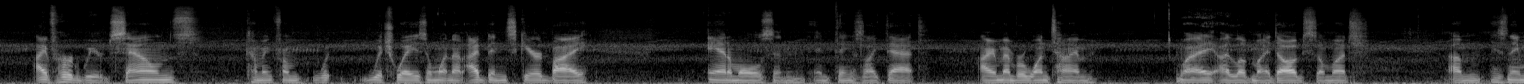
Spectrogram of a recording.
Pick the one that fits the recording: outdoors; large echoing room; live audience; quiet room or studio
outdoors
